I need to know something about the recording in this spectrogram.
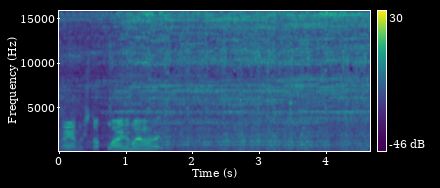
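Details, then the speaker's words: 1978 Mercury Marquis Brougham 400 after new fuel pump and filter, getting it running: uneven loping idle with dropped pulses; missing pretty bad and running rough, some spitting. "is running rough now it's missing pretty bad"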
